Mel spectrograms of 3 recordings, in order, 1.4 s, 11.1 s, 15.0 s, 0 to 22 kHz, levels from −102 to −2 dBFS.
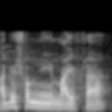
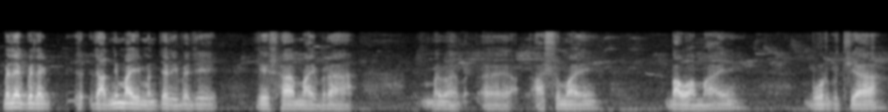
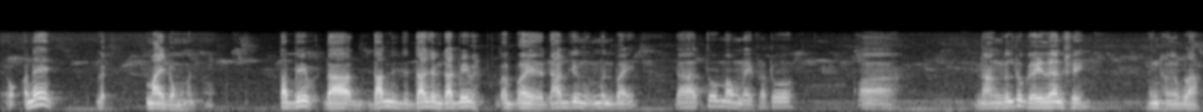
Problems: low volume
